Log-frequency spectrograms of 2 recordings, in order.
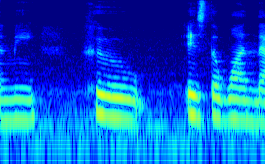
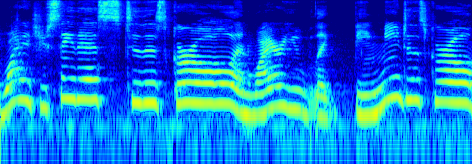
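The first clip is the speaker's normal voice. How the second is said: higher-pitched mock scolding; retold yelling; 7 semitones higher, 4 dB louder than usual. Older sister accusing me of being mean, mock yelling. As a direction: imitate an angry telling-off without full shouting. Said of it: "yelling at me".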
